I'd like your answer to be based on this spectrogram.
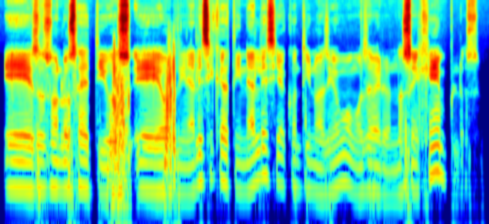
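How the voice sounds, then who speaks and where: A man's voice: lowish voice, quick pace. A man, teaching a patient review lesson to young pupils and checking in often with "¿cierto?". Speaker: primary school teacher.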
